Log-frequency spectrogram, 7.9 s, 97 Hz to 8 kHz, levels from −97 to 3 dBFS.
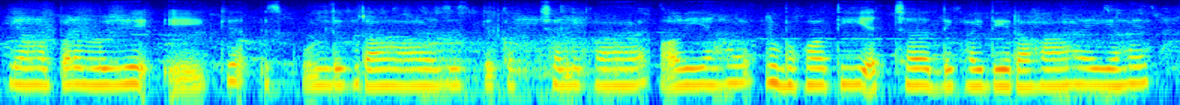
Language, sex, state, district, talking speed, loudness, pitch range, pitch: Hindi, female, Bihar, Purnia, 170 wpm, -30 LUFS, 220-230 Hz, 225 Hz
